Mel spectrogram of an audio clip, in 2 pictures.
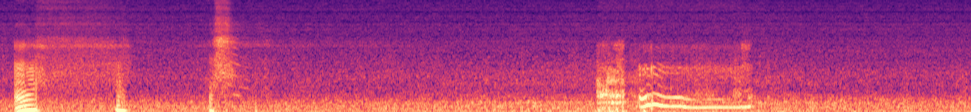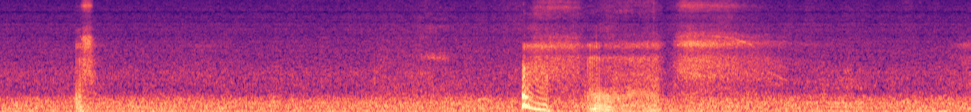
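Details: Sleeping pet in a quiet room: a few soft, low, rattly breath noises and brief squeaky sounds; light snoring.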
